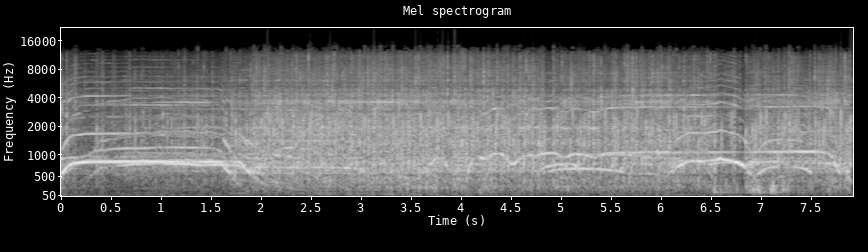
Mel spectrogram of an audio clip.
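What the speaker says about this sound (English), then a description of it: "So please, a warm round of applause for April Berg." Rally crowd applauding and cheering loudly at a Families Belong Together rally, a dense, sustained wash of clapping and shouts with some high whistles and children's voices, steady throughout.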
